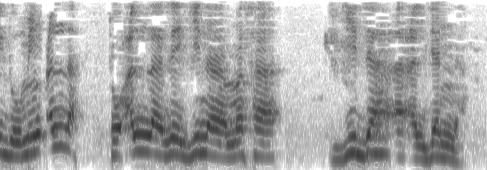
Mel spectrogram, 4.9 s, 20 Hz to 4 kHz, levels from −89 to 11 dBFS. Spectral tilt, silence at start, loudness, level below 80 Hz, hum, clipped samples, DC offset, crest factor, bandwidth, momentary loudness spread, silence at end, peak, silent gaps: -11 dB/octave; 0 s; -19 LUFS; -56 dBFS; none; under 0.1%; under 0.1%; 14 dB; 4 kHz; 8 LU; 0.2 s; -6 dBFS; none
